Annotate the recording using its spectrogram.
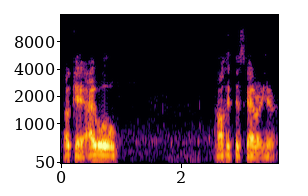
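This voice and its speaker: Slow, easygoing man player. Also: on the low side, fairly even intonation, darkish tone, a little hiss or hum. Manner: hesitant, easygoing. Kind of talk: casual game chat.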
